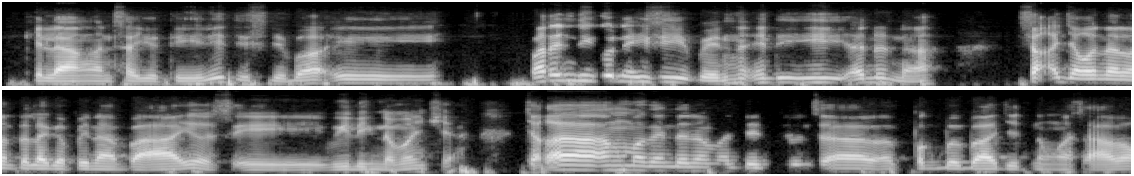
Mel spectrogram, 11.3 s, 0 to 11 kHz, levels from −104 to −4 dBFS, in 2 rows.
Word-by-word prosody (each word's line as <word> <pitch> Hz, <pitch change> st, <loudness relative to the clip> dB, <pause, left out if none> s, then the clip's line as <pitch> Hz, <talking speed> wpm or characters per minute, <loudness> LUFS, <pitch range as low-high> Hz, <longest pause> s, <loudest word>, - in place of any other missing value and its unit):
kailangan 110 Hz, -1 st, +4 dB
sa 115 Hz, -, -6 dB
utilities, 110 Hz, +3 st, -5 dB
'di 110 Hz, -, -4 dB
ba? 120 Hz, +3 st, +2 dB
Eh, 135 Hz, -2 st, -4 dB, 0.4 s
parang 230 Hz, +5 st, +4 dB
hindi 225 Hz, -, -1 dB
ko 215 Hz, -, 0 dB
na 190 Hz, -, +1 dB
isipin 160 Hz, -9 st, -1 dB
edi 165 Hz, 0 st, -2 dB
ano 160 Hz, +3 st, 0 dB
na, 105 Hz, -1 st, -2 dB, 0.5 s
sa -, -, +5 dB
kaniya 155 Hz, -2 st, +3 dB
ko -, -, +5 dB
na 145 Hz, -, +5 dB
lang 130 Hz, -2 st, 0 dB
talaga 120 Hz, -1 st, +1 dB
pinapaayos. 105 Hz, -1 st, +1 dB
Eh, 95 Hz, -1 st, -5 dB
willing 105 Hz, 0 st, -3 dB
naman 105 Hz, +4 st, -3 dB
siya. -, -, -10 dB, 0.3 s
'Tsaka 185 Hz, -2 st, +8 dB
ang 175 Hz, 0 st, 0 dB
maganda 160 Hz, -3 st, -2 dB
naman 145 Hz, -1 st, -5 dB
din 135 Hz, -, -2 dB, 0.2 s
do'n 130 Hz, -, -10 dB
sa -, -, +1 dB, 0.4 s
pag-ba-budget 115 Hz, -3 st, -1 dB
ng 100 Hz, -1 st, -9 dB
asawa 100 Hz, +2 st, -1 dB
125 Hz, 185 wpm, -23 LUFS, 110-160 Hz, 0.5 s, Tsaka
